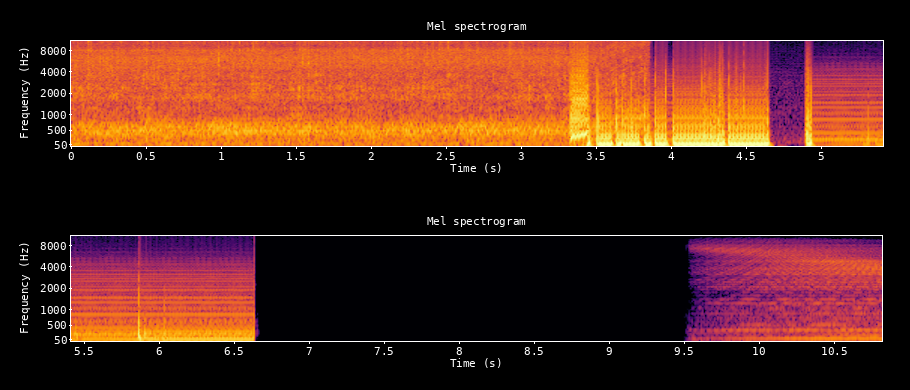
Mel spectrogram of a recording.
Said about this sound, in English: You might want to cover up, me, because that ceiling panel above our equipment is about to cave from water damage. Thank you for the info, me. I'll take... Whoa!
